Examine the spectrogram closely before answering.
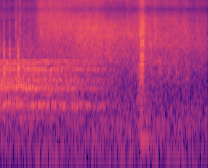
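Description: A fiery spell bursts with a whoosh.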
